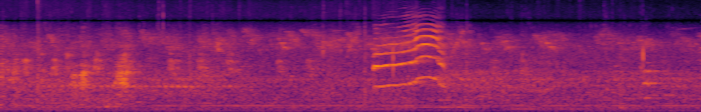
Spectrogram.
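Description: Pheasant hens give one loud, nasal, rippling call of quick rising notes lasting about half a second. Soft scattered chirps and a steady high hiss run underneath.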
